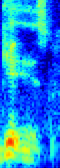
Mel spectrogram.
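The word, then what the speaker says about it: Ge'ez: So again when you and then the language is actually amharic or they speak gis in the church is pronounced gis.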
